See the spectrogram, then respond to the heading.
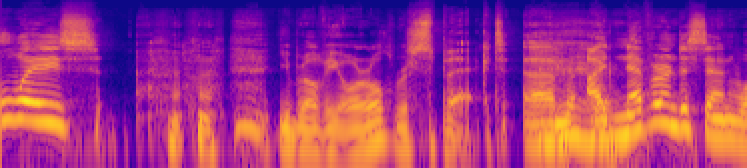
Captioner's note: chuckling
